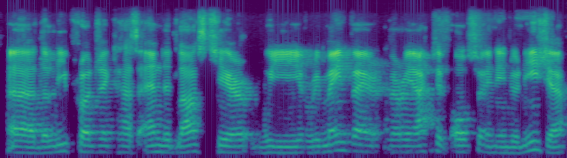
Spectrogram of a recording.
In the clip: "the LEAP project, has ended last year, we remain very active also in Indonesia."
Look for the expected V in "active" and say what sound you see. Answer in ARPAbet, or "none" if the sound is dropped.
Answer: V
